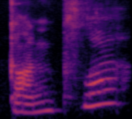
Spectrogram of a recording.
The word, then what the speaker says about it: Gunpla: But this it says about everything Gunpla.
